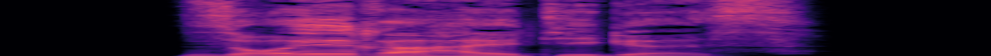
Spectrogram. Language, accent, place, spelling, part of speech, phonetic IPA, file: German, Germany, Berlin, säurehaltiges, adjective, [ˈzɔɪ̯ʁəˌhaltɪɡəs], De-säurehaltiges.ogg
- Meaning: strong/mixed nominative/accusative neuter singular of säurehaltig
